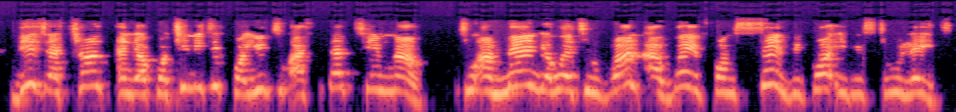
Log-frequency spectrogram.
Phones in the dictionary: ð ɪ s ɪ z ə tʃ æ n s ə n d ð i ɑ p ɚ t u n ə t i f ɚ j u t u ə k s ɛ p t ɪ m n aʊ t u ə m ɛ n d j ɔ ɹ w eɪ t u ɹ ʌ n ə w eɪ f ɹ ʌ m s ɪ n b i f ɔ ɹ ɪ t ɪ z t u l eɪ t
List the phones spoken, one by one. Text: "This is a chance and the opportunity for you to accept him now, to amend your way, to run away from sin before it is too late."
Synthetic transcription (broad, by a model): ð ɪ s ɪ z ə tʃ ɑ n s ə n d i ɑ p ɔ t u n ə t i f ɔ j u t u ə s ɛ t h ɪ m n aʊ t u ə m ɛ n d j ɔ w eɪ t u ɹ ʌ n ə w eɪ f ɹ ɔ m s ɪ n b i f ɔ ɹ ɪ t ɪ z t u l eɪ t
